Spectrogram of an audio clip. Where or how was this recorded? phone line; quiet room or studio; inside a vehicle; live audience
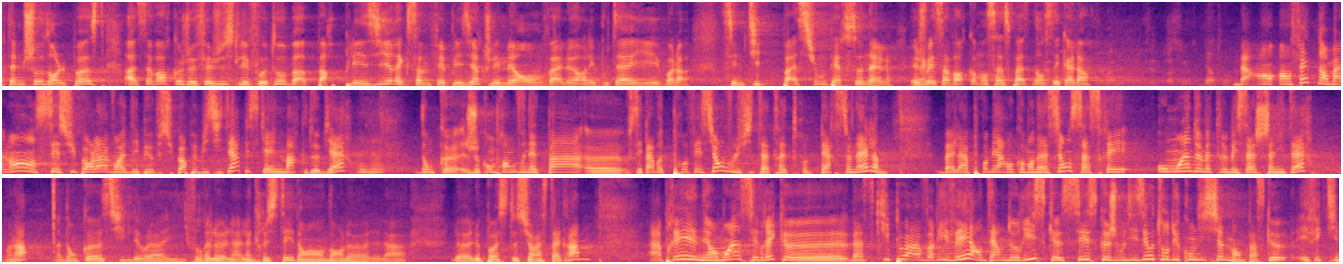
live audience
